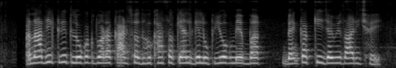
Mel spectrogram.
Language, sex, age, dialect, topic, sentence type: Maithili, male, 18-24, Southern/Standard, banking, question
